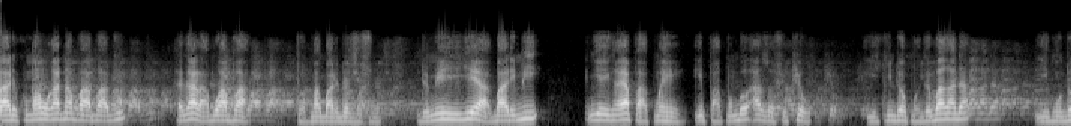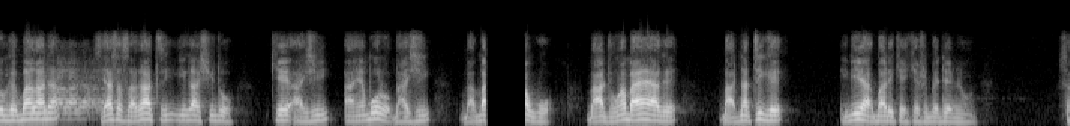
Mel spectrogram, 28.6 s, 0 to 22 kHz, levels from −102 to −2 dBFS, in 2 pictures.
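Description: Across the whole clip there is overlap-add ripple: the speech was split into windowed frames and rejoined with overlaps whose gains do not sum evenly, so the level swings by about 6 dB around 100 times a second. This gives a metallic buzz with extra tones around each note.

From 0.42 to 6.76 s, and again from 10.1 to 16.11 s, there is feedback echo between two devices. A second device in the same room replays the call, and the first microphone picks it up again, outside its own echo canceller's reach. Each phrase returns roughly every 0.4 s, peaking about 12 to 13 dB below the speech, with repeats growing thinner and more metallic.

From 20.74 to 21.28 s there is an audio dropout to silence. The speech stops abruptly for 0.54 s of silence, with no room tone, before resuming mid-flow. The likely cause is a lost input link or brief disconnection while recording continued writing silence. 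The call processing's high-pass filter trims the lowest bass throughout, which is normal.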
